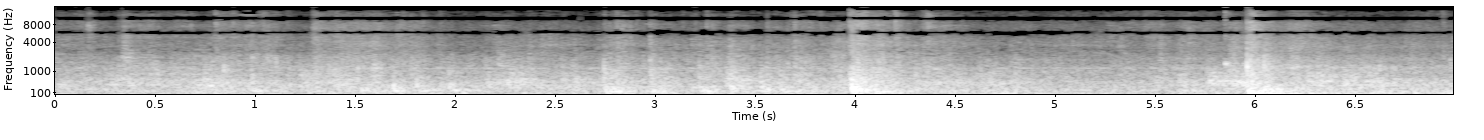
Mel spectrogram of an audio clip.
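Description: Steady bowling-alley rumble, with a sharp knock about four seconds in and a heavy thud about two seconds later as the bowling ball is laid down onto the wooden lane.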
